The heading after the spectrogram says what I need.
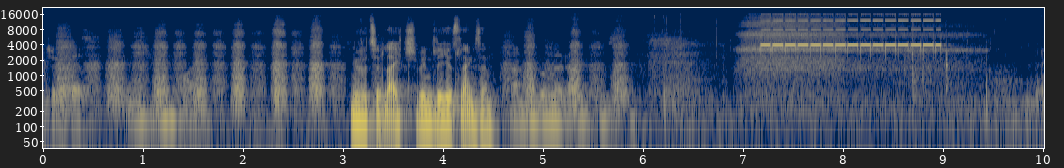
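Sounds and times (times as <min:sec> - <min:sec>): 
person hyperventilating on purpose with quick forced breaths: 0:00.0 - 0:03.1, 0:04.5 - 0:07.2
speech: 0:03.1 - 0:05.8.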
